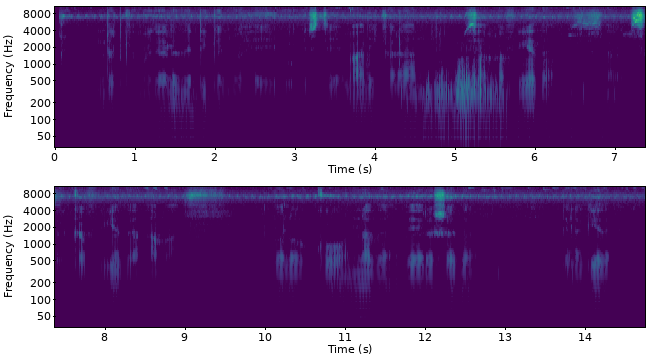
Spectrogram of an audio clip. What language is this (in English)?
Somali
